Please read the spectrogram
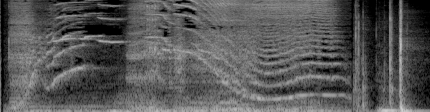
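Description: A door creaking open, with a squeaky pitch that rises, then falls and wavers, followed by a few sharp clicks near the end.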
